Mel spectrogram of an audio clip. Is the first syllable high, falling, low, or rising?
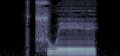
high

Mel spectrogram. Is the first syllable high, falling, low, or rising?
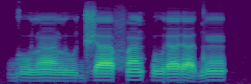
low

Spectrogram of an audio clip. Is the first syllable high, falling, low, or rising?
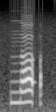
falling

